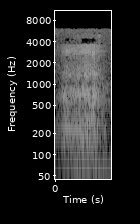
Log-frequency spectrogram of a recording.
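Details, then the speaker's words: Man asleep, heard over a phone line: a low, rattling, rough snore on an inward breath. "That's a retarded snore if I ever heard one. Wouldn't you kill to have a solid 8 hours of retard sleep?"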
